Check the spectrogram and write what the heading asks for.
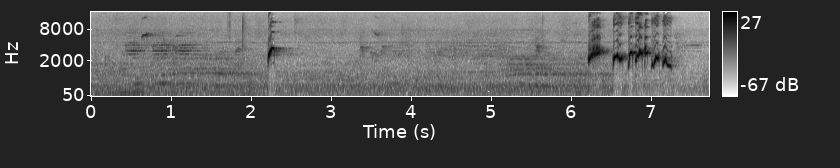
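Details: Red-whiskered bulbul training song. A lone sharp note is followed by a long quiet stretch, then a fast burst of about six bright, twisting whistles near the end.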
